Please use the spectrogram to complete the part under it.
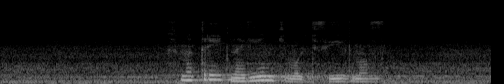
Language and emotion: Russian, sad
